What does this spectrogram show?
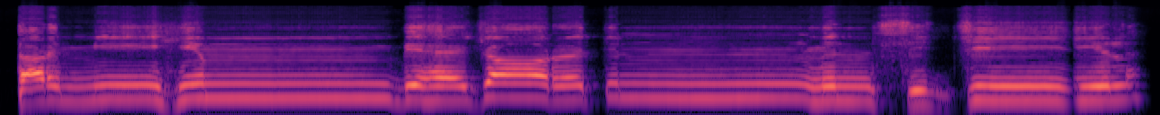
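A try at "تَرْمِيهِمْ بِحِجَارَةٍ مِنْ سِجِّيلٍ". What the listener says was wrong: نہیں من سجیل نون ساکن کا اخفا حرف سین ہے وہ چھوٹ جا رہا. پھر پڑھیے دوبارہ.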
